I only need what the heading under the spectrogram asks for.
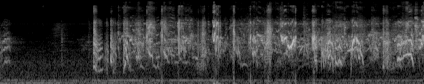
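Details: Budgerigars in natural Scandinavian light: a near-quiet first second, then sudden loud, dense squawking and chirping chatter with a faint steady low hum beneath.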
